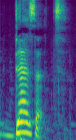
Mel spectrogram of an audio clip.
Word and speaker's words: desert: D-E-S-E-R-T, you can say desert, which is a hot, arid region. And you can say desert, which is to leave.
